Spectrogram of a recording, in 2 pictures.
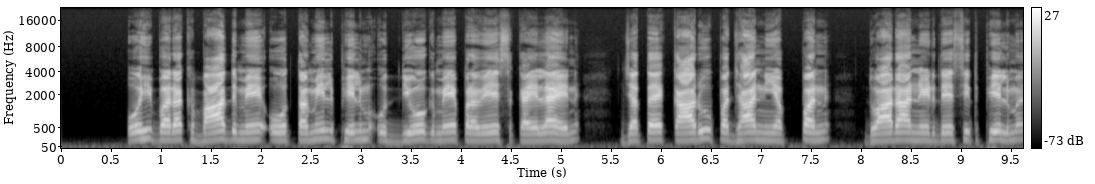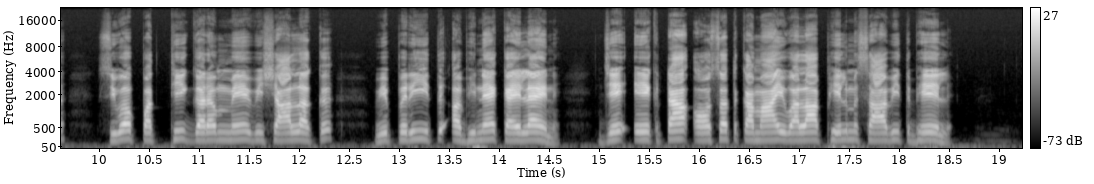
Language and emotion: Maithili, neutral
